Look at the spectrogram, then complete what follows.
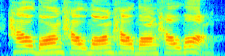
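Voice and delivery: loud pleading repeated cry; loud anguished how long. Acted. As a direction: throw the lament out with force. Preacher voices the psalmist again.

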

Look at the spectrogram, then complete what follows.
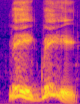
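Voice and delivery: high happy call of "Még, még!"; gleeful child cry. Retold or imitated. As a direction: cry "Még, még!" like a delighted little girl being tossed. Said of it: "kiáltotta".

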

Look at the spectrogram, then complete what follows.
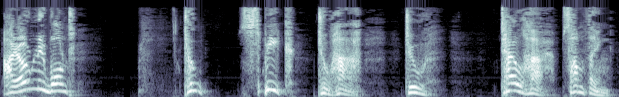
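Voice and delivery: high, loud pleading cry; plead, almost shouting; desperate shout. Acted.

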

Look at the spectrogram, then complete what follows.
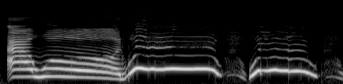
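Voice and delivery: high, loud winner's shriek; real ecstatic celebration; victory whooping. Real, not acted. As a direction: scream that you won, then whoop piercingly. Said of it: "that's my victory dance".

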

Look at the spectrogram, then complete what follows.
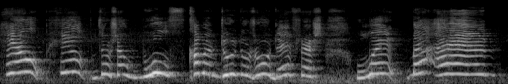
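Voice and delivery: high panicked piglet voice; high frantic pig crying for help; frantic little pig. A narrator's reading. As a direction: squeal for help, high and scared. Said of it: "and said".

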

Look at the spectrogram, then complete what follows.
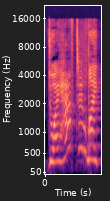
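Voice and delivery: hammed-up, let the husband have it; wife berating her husband in a hypothetical; exasperated scolding. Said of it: "I would have turned to my husband and said".

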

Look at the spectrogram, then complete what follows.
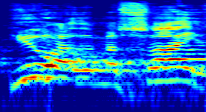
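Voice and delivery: loud, high proclamation; crying out. Acted. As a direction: cry it out like an awed crowd. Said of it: "people want to cry out".

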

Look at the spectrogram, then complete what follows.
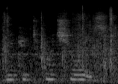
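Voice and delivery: soft aside about the noise; hushed aside. Real, not acted. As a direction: say it under your breath off to the side. Hushed aside to someone nearby.

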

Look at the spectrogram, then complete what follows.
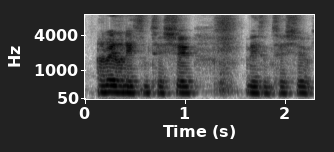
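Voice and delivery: snuffly, nose running; runny nose. Real, not acted. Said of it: "my nose is running".

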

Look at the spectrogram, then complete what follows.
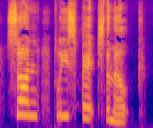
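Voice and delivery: high, loud motherly call; Mum's request. A narrator's reading. Mum asking her son to fetch milk, high sing-out call. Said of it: "When Mum said".

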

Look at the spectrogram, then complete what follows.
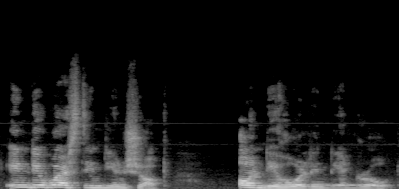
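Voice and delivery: reading the poem in a put-on Indian accent; lightly voiced Indian accent, storytelling the shopkeeper's day. Teacher reading the poem to her viewers in an Indian accent. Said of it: "I'm going to have to don an Indian accent".

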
